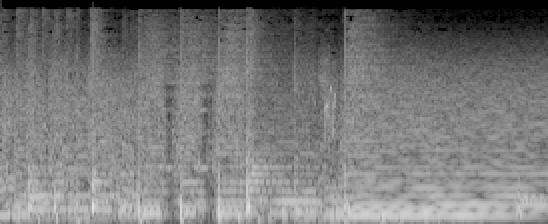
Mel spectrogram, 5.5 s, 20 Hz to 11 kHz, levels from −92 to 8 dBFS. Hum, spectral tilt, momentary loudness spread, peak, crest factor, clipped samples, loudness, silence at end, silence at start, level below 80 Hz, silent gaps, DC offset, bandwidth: none; -6 dB/octave; 4 LU; 0 dBFS; 16 dB; under 0.1%; -16 LUFS; 0 s; 0 s; -32 dBFS; none; under 0.1%; 10 kHz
